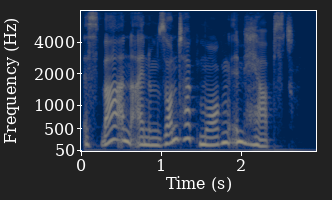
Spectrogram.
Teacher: Das heißt, wir haben Herbst hier betont. Sonntagmorgen ist auch durchaus wichtig. Alles andere können wir relativ unbetont lassen.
